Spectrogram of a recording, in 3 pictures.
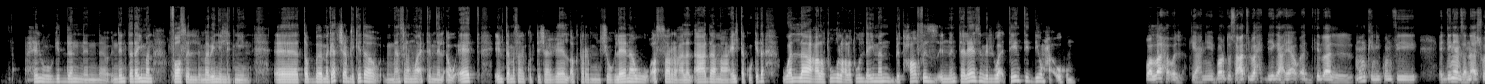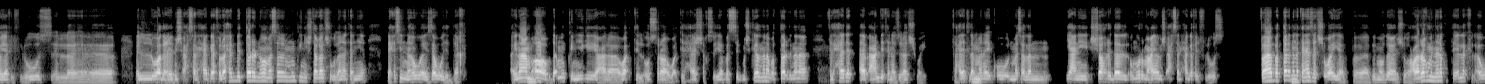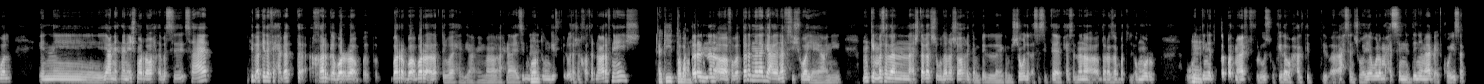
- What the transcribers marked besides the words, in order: tapping
- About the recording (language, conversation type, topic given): Arabic, podcast, إزاي بتوازن بين الشغل وحياتك الشخصية؟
